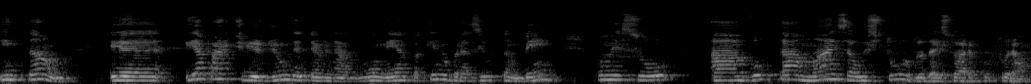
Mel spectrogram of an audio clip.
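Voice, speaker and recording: Speech unfolds at a very slow pace with ordinary pitch variation. Audible room echo hangs around it. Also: woman, medium pitch for a woman. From Brazil, São Paulo. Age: 70s. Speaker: retired history teacher. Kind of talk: interview.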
